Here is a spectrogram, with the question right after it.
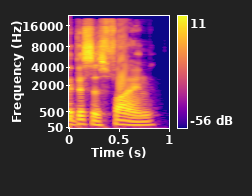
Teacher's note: When we usually speak a normal sentence in a standard American accent, we use a relatively flat pitch with a subtle drop off in pitch at the end · we use a relatively flat pitch with a subtle drop-off in pitch at the end. Did you notice how when I said at the end, my pitch lowered? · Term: drop at the end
